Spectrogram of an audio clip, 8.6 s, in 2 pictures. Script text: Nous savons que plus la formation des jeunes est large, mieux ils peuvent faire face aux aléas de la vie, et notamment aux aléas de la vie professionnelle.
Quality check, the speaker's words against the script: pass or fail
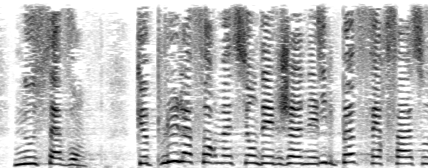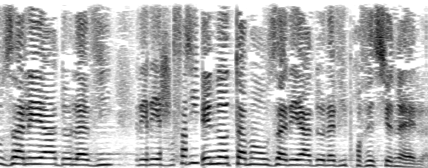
fail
